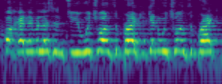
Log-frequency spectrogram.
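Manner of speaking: fast, high flustered questions; mock panic. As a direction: panic at the pedals. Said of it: "I'm like".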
